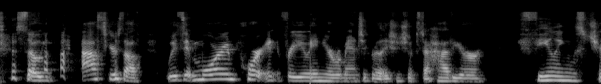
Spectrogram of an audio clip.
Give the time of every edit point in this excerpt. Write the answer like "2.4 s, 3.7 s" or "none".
3.1 s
